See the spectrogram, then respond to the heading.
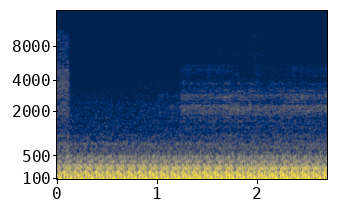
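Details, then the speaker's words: Subaru STI, freshly rebuilt engine with old spark plugs reused. Low idle rumble pulses unevenly with a recurring stumble around 1000 rpm; it misfires only at idle with strong vibration, cause not yet found. "ah there it goes okay now it's missile so it's only missing at idle at like a thousand around there why the hell would it do that"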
